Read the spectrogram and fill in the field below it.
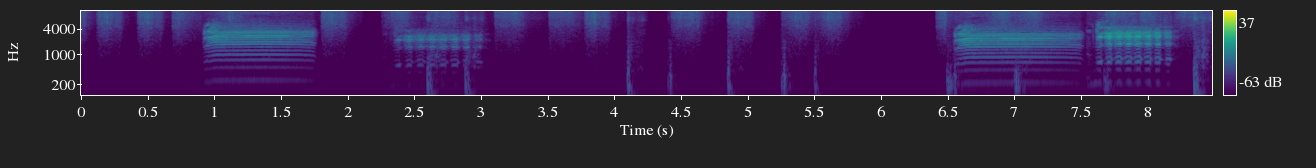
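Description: A sheep bleats several times.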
